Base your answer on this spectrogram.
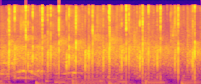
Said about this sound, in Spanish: Un aplauso, por favor.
